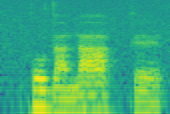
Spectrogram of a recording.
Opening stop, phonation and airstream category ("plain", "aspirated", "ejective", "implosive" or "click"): plain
